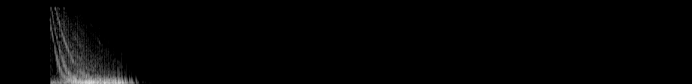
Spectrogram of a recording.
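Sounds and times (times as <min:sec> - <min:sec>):
distorted electronic laser sound: 0:00.5 - 0:01.4.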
